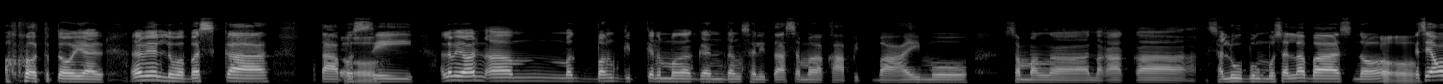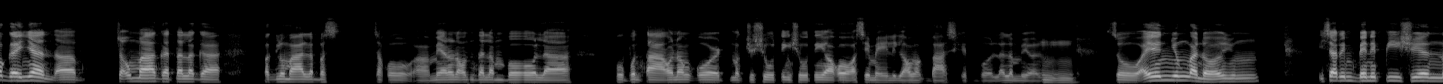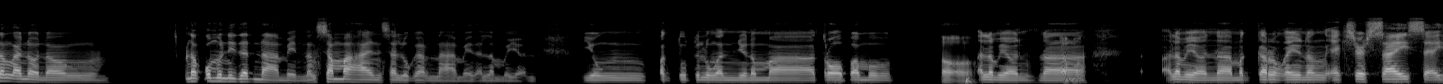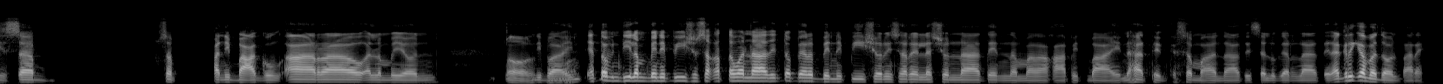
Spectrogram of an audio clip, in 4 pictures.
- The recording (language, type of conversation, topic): Filipino, unstructured, Bakit mahalaga ang pagtutulungan sa isang komunidad?
- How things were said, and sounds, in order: none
